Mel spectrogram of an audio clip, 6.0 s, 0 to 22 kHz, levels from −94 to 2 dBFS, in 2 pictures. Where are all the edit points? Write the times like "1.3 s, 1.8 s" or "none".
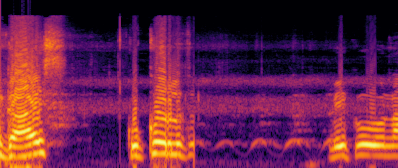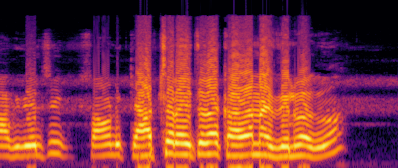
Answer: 1.4 s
